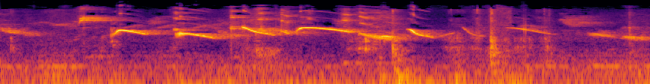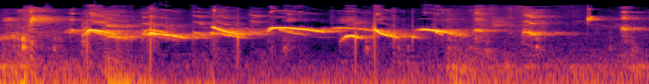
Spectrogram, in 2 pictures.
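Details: Green-winged saltator singing, used by breeders to warm up a cold bird: loud, clear whistled phrases that rise and then slide down, repeated over and over, with fainter high chirps overlapping.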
